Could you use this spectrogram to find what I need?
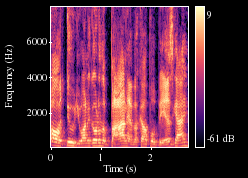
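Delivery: heavy, thick Boston accent with dropped Rs. Showing how people around Boston ask about beers: thick Boston accent, dropped Rs. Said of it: "that's what, like, people say around here".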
